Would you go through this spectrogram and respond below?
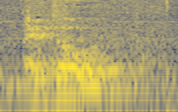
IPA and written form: ˈmedəl (medal)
